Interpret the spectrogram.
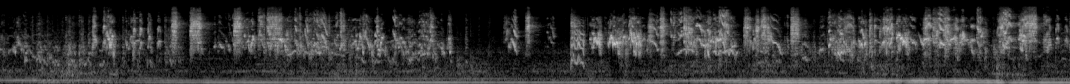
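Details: A breeding pair of Australian budgies chatters almost without pause, a busy mix of scratchy warbles, squeaks and clicks, with a steady low electrical hum underneath.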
